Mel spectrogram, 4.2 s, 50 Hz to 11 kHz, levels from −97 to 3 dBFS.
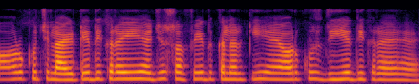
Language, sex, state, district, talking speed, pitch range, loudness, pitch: Hindi, female, Odisha, Sambalpur, 245 wpm, 235-255 Hz, -20 LUFS, 250 Hz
